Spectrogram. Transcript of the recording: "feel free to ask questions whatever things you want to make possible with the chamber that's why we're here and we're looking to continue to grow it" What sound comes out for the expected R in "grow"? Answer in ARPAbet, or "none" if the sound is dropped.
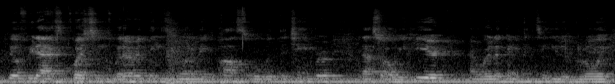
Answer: L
